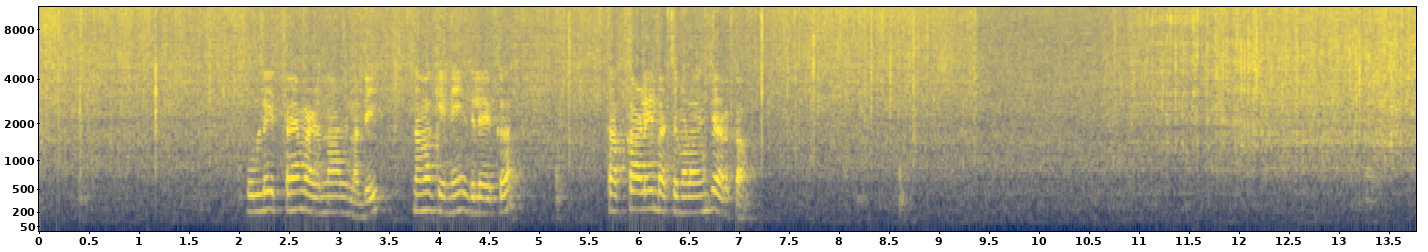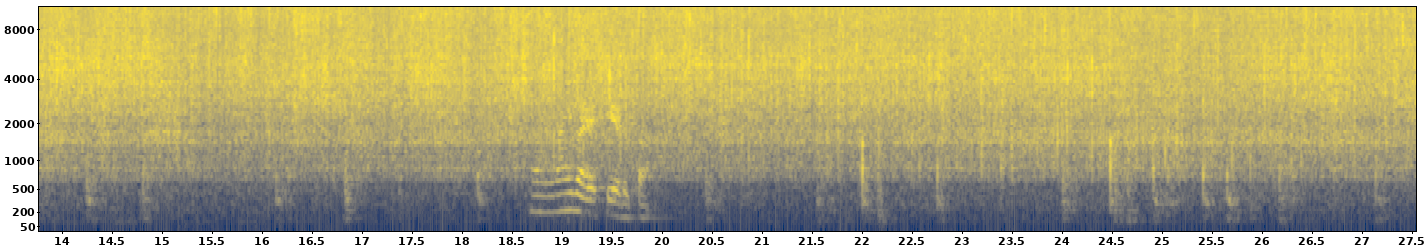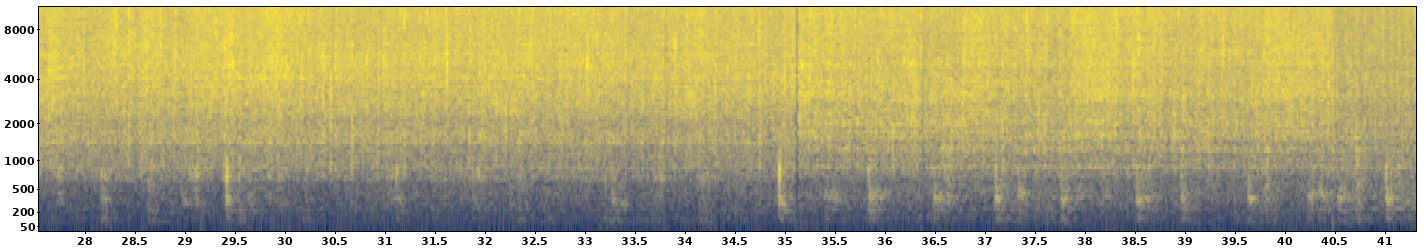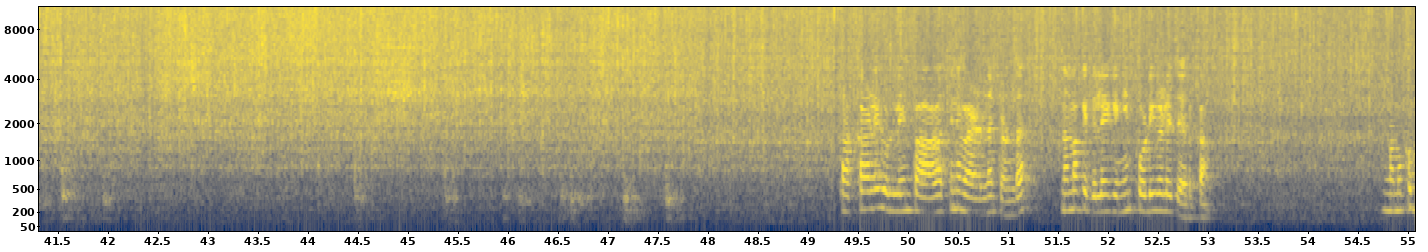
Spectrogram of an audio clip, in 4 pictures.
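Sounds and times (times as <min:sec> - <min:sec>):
vegetables sizzling in oil: 0:00.0 - 0:55.0
spatula scraping and tapping: 0:16.1 - 0:17.1, 0:21.5 - 0:23.0, 0:24.0 - 0:30.0, 0:33.2 - 0:42.2, 0:44.4 - 0:47.9.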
